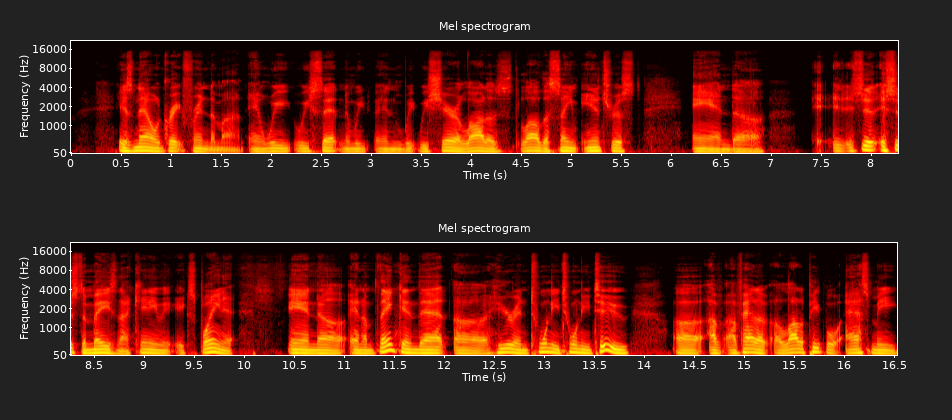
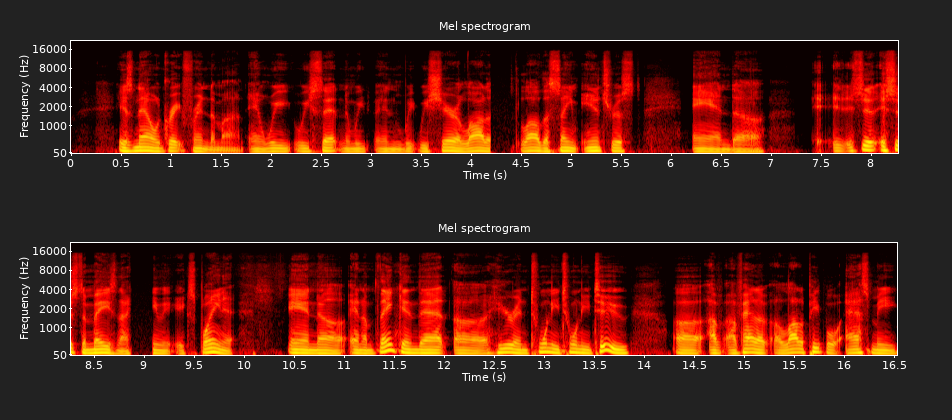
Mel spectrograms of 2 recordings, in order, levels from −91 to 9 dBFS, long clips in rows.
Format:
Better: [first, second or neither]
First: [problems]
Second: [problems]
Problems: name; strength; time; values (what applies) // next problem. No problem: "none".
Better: first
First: none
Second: audio cutting out; at 4 s and at 9 s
